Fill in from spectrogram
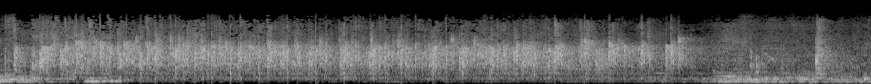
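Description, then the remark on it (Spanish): Loud, sustained applause from an audience welcoming Sara Vallejo, a dense crackle of many hands clapping at once that holds steady for several seconds before thinning slightly near the end. “Entonces, bueno, les llegamos a Sara Vallejo con un fuerte aplauso.”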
